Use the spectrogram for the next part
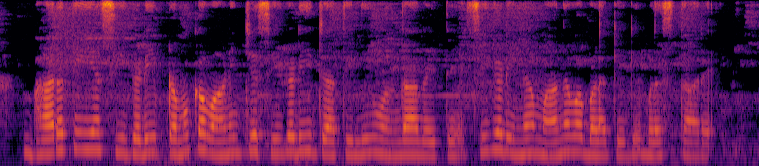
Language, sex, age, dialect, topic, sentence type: Kannada, female, 31-35, Mysore Kannada, agriculture, statement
